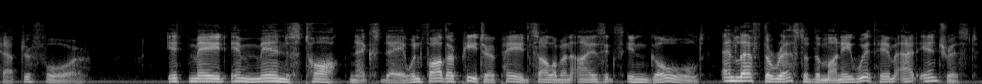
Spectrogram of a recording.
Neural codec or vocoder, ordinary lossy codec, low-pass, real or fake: codec, 16 kHz, 16 kbps, FunCodec, trained on LibriTTS, 50 frames a second; MP3, 64 kbps; 7.2 kHz; fake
